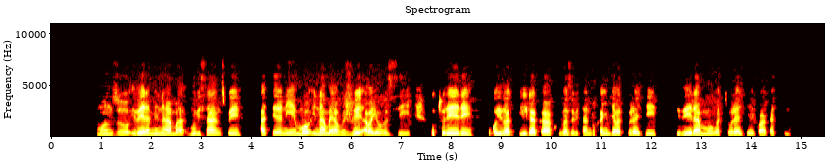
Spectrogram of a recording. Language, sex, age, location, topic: Kinyarwanda, male, 25-35, Nyagatare, government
